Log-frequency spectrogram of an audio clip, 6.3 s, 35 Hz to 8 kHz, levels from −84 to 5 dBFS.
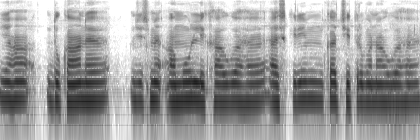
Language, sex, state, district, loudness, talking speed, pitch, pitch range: Hindi, male, Jharkhand, Deoghar, -17 LUFS, 135 wpm, 160 Hz, 155-165 Hz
